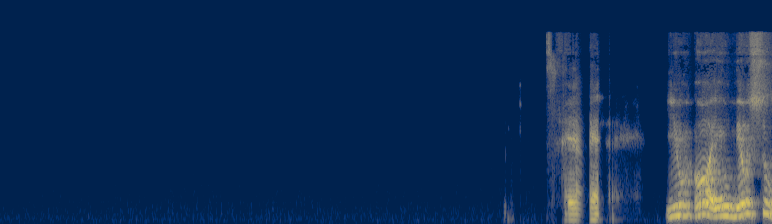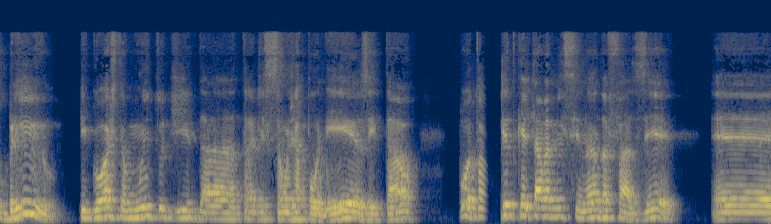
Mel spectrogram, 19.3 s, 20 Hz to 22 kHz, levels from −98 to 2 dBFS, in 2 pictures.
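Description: From 6.71 to 7.39 s the speech turns choppy: repeated packet loss (robotic sound). Audio kept going missing in quick succession, and each hole was filled by extending the last sound, so speech flickers between real fragments and synthetic buzz. About 300 ms of the span, roughly 44%, is concealed, with the longest hole at 160 ms. Unlike a single dropout, real speech keeps surfacing between the gaps instead of giving way to silence.

At 15.65 s the speech breaks off in one continuous gap lasting until 15.93 s. The final sound smears into a brief fading buzz, then about 150 ms of silence follows, and speech resumes with roughly 260 ms lost. This points to a long network dropout as the likely cause. What sets it apart from the earlier choppy stretch is that there is only one interruption, the concealment dies away into silence, and no fragments of speech come through during the gap.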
